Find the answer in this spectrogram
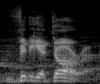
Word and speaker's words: Vidyadhara: Best way I would say to pronounce it is Vidya Dahara. The H is either silent or barely there, is just breath. So Vidyadhara.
